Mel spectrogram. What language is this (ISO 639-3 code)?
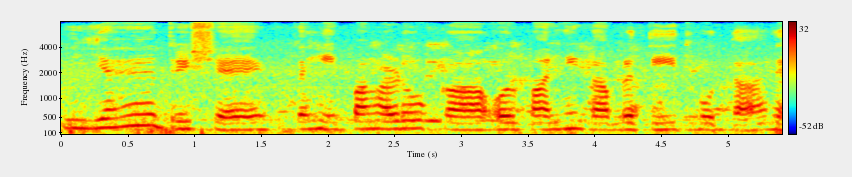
hin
